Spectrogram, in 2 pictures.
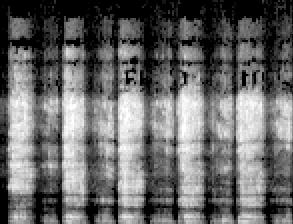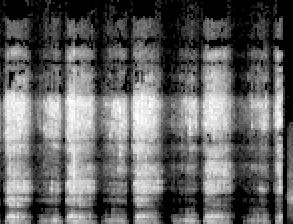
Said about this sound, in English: And when the leopards call, it sounds crazy. You'll have to find a recording and put it in your podcast.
